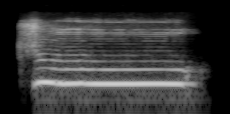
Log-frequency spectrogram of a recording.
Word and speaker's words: 猪: The pronunciation of this character is 猪.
